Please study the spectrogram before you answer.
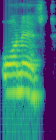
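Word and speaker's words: honest: এরপর দেখো তাহলে এখানে কি হবে, এখানে কি উচ্চারণ হচ্ছে? অনেস্ট। কি উচ্চারণ হচ্ছে? অনেস্ট। তাহলে এখানে এজের উচ্চারণ হচ্ছে কি? না।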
